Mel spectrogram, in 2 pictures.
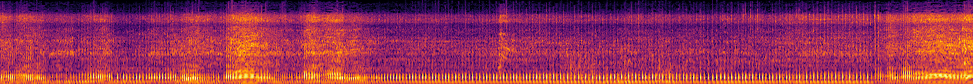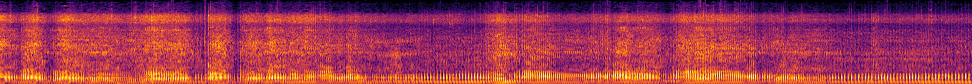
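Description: Dirt bike engine being ridden hard, its note rising and falling again and again as the throttle opens and closes.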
